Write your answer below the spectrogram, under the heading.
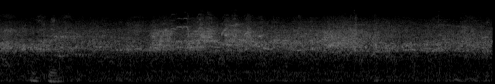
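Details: A roosting colony of giant fruit bats (kabug) in Apuao Pequena, Mercedes, Camarines Norte, makes a dense, continuous din of high, shrill squawks and chatter.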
